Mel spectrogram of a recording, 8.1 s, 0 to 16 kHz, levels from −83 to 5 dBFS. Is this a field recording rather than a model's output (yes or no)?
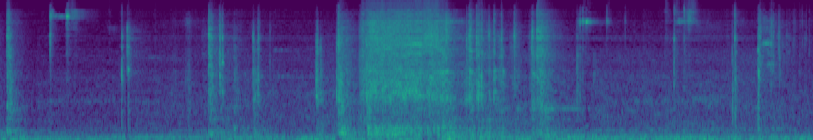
no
